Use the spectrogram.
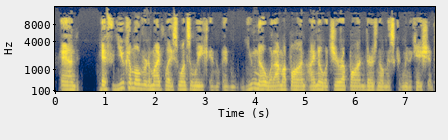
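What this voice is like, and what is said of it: Strained, fading voice. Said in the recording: “as you guys probably can hear, I'm losing my voice ... my voice is literally starting to go out”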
